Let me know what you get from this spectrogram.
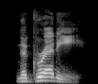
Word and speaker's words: Negrete: Gimple, and it rhymes with spaghetti, Matthew Negrete.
